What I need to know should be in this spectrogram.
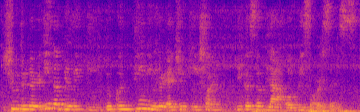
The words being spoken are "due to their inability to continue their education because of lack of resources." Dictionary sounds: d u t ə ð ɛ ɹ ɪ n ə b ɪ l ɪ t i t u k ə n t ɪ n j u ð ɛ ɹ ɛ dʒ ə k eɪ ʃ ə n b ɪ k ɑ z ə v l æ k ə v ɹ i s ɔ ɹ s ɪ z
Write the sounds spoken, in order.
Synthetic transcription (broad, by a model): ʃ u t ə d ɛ ɹ ɪ n ə b ɪ l ɪ t i t u k ə n t ɪ n j u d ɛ ɹ ɛ dʒ ə k eɪ ʃ ə n b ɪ k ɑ s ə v l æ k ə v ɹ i s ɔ ɹ s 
